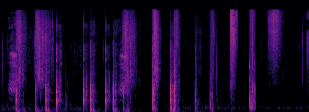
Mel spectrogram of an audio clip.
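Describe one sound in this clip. Blocks thud softly as they are placed down.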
